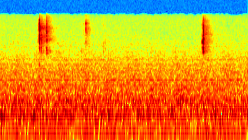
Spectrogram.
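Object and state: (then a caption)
Soap bar scored with a blade. A thin metal blade scores lines into the surface of an orange and white striped solid soap bar held in hand. Four short, crisp, high-pitched clicks stand out over a faint steady hiss, two close together near the start, a softer one after, and a last one near the end.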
